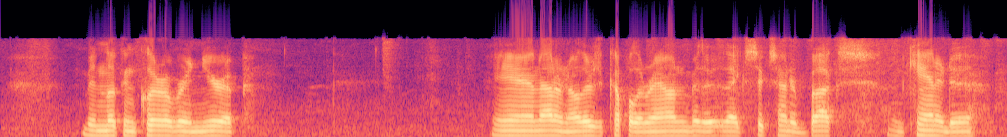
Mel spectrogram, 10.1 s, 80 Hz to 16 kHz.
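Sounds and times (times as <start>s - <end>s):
man's voice: 4.9s - 9.9s.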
